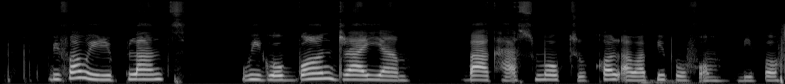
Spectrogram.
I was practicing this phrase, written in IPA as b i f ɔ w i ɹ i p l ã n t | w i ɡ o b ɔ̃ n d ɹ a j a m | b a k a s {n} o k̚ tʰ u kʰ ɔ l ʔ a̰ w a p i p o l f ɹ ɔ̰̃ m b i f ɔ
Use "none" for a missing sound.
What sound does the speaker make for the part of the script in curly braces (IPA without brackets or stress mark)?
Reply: m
